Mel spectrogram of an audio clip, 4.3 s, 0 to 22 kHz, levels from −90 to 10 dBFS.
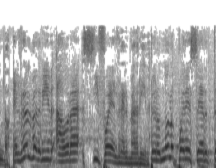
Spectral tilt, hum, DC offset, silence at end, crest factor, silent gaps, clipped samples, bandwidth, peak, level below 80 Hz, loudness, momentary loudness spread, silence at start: -5 dB/octave; none; under 0.1%; 0 s; 14 dB; none; under 0.1%; 11.5 kHz; 0 dBFS; -26 dBFS; -14 LUFS; 2 LU; 0 s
